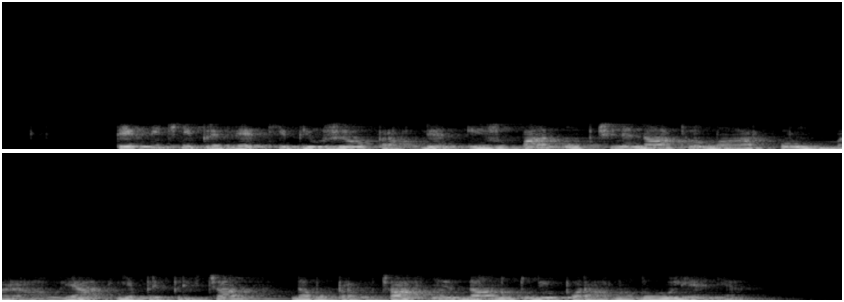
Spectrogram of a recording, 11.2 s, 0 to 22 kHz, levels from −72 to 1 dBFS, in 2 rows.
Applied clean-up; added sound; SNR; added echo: none; none; none; reverberation time 0.7 s.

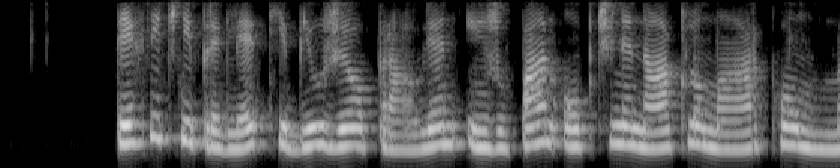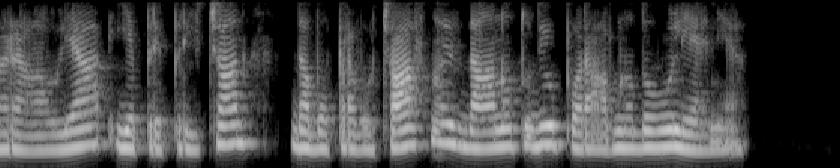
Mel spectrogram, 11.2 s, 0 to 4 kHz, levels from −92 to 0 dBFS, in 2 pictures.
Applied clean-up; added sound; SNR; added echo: none; none; none; none.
